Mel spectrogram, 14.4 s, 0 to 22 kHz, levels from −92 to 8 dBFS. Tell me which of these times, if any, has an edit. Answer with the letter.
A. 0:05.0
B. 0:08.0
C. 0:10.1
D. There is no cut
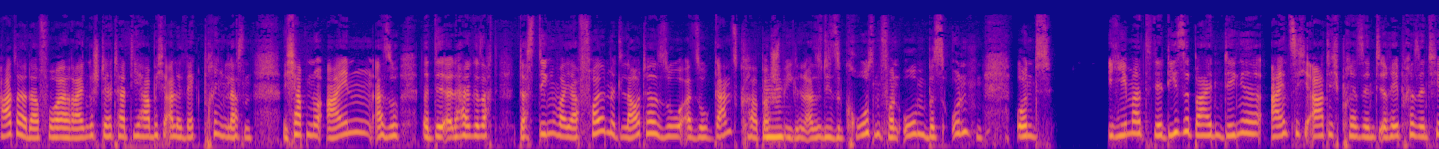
C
